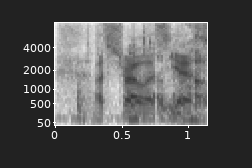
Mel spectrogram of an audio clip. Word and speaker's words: Astralis: But Astralis say it Astralis.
